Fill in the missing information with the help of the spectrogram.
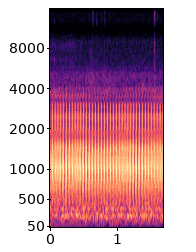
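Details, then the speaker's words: Automatic wrist blood pressure monitor inflating on a man with reportedly high blood pressure and sinus infection, reading 158/111: steady, rapidly pulsing motor buzz of the small air pump squeezing the wrist. "there's batteries in it it's somehow makes it fill up with air and squeeze my wrist I know it sounds rude at first then it sounds like a cat"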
